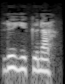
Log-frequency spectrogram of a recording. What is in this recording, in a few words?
pencil, finnish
